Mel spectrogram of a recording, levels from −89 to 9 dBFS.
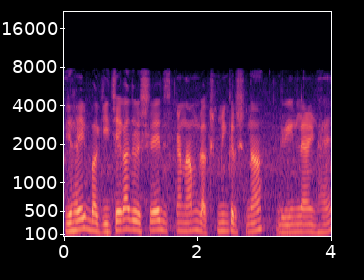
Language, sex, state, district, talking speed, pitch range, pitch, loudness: Hindi, male, Maharashtra, Gondia, 225 wpm, 135-160 Hz, 150 Hz, -15 LUFS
